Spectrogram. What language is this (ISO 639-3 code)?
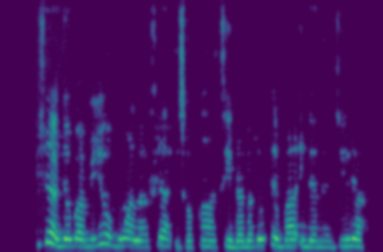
yor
